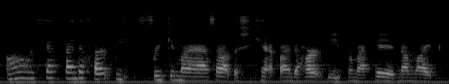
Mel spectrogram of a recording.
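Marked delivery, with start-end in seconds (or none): 0.1-1.3 mimicking the midwife. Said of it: "she was like".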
